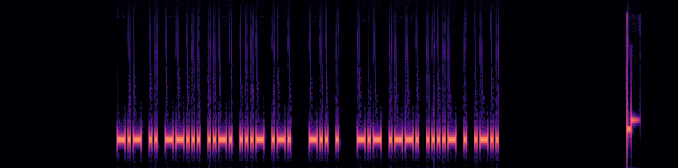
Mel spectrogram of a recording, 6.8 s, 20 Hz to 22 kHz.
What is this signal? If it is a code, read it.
Morse code, heard as a keyed tone, about 42 wpm, 700 Hz. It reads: KI7FVR DE KP4EL
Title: USA Callsign DE Callsign 45wpm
